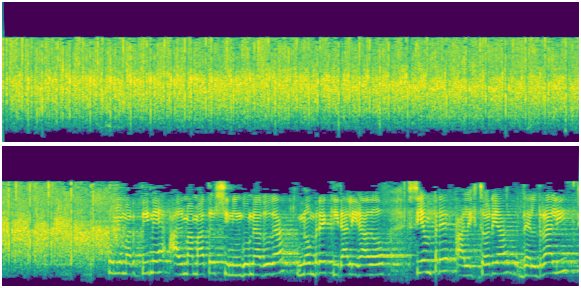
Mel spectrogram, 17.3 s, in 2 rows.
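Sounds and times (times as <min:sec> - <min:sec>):
audience applause: 0:00.0 - 0:10.5
speech: 0:10.8 - 0:17.3.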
